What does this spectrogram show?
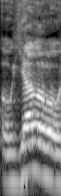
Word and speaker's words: Oyelowo: He's doing Othello with David Oyelowo, who played MLK. Oyelowo. Oyelowo is how you say his name.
